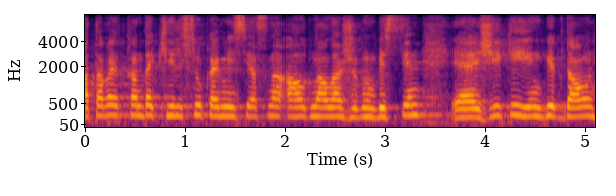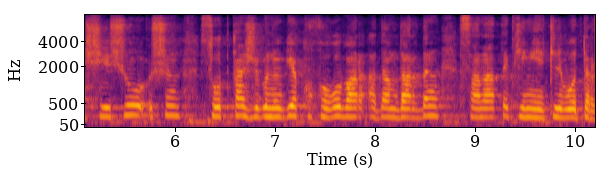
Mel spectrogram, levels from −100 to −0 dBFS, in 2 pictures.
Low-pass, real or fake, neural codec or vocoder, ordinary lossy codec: none; fake; codec, 16 kHz, 8 kbps, FreqCodec, smaller model; none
